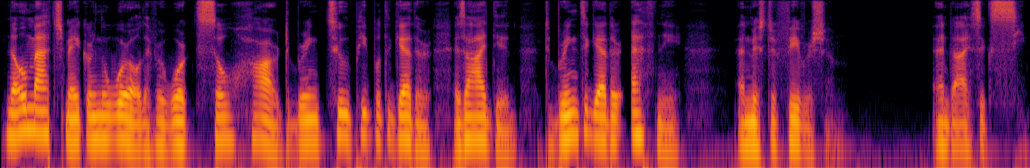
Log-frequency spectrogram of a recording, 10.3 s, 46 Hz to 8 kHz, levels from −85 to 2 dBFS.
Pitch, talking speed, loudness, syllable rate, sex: 95 Hz, 165 wpm, -21 LUFS, 5.0 syllables/s, male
